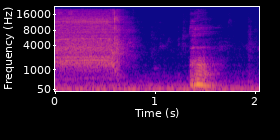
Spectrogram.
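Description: A Flex two-speed hammer drill whirs loudly for about half a second, then stops, and a brief second burst follows, close up and with no one talking.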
